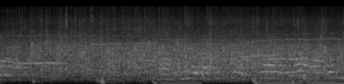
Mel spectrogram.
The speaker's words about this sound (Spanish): Tiempo, tiempo, tiempo, tiempo, tiempo, fuerte aplauso a los dos, loco.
